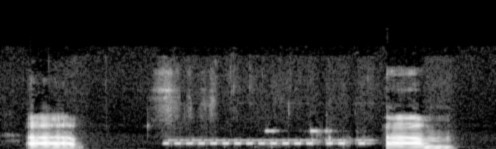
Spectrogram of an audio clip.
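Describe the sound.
A mobile phone rings with a quick, steady run of about a dozen clear electronic beeps lasting two seconds, bracketed by short bursts of voice before and after.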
